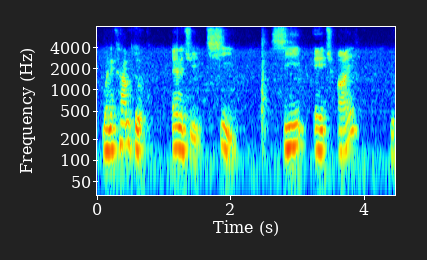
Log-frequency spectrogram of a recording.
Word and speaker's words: qi: But when it comes to energy, qi, C-H-I, we call qi or Q-I. It's two different pronunciation.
